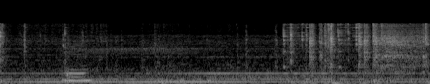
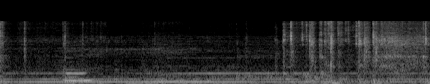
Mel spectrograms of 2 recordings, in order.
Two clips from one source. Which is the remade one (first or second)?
second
